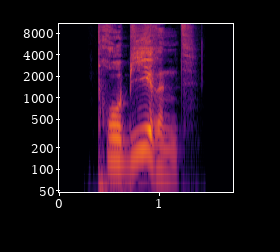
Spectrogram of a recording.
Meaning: present participle of probieren
- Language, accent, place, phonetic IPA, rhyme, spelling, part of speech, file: German, Germany, Berlin, [pʁoˈbiːʁənt], -iːʁənt, probierend, verb, De-probierend.ogg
